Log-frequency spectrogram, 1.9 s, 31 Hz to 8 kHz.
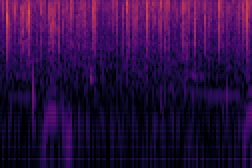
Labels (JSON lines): {"label": "biophony, cascading saw", "recorder": "SoundTrap 600 or HydroMoth"}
